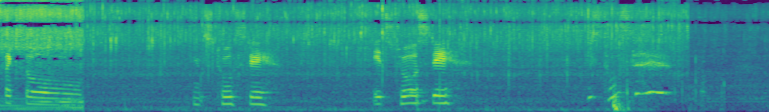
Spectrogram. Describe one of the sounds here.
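Sprouts sizzle and hiss in a pan.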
